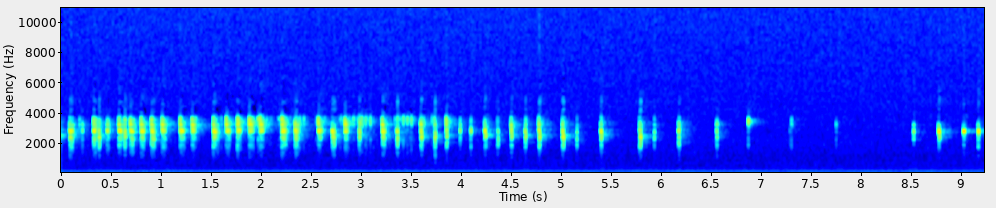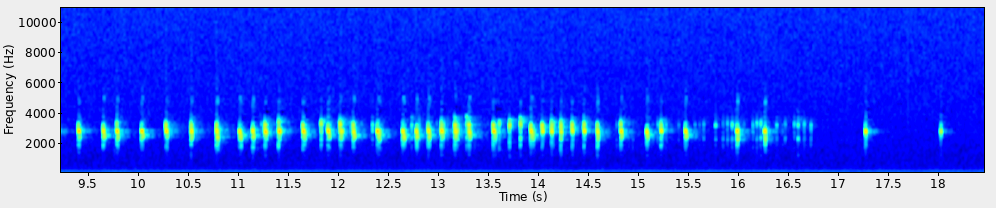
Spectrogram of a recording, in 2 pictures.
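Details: Bats detected after dark with a Batseeker 4: a dense rattle of quick clicks for the first five seconds, then scattered single ticks, then another thick burst of clicking mid-clip, all over a faint low hum.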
